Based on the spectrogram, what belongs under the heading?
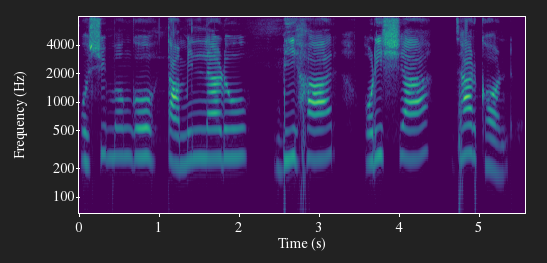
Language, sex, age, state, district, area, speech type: Bengali, female, 30-45, West Bengal, Paschim Medinipur, rural, spontaneous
